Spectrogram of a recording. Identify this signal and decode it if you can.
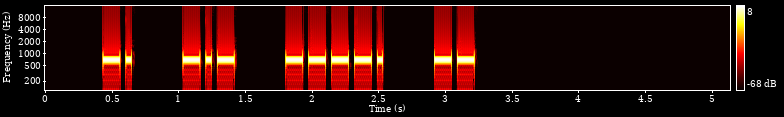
Morse code, heard as a keyed tone, about 27 wpm, spaced as for 16 wpm, 700 Hz. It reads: NK9M
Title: USA Call Signs - 4 Characters - 3x Character Spacing - 28wpm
